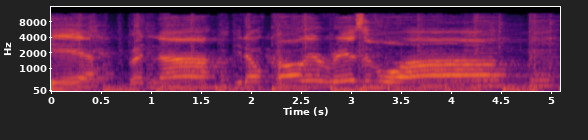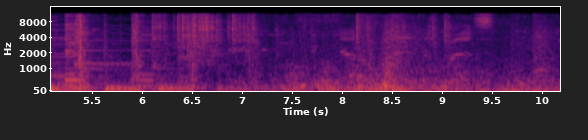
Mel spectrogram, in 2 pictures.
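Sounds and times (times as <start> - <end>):
speech: 0.0 - 5.4
tram in motion rumbling and rattling, heard from inside: 5.3 - 10.1.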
